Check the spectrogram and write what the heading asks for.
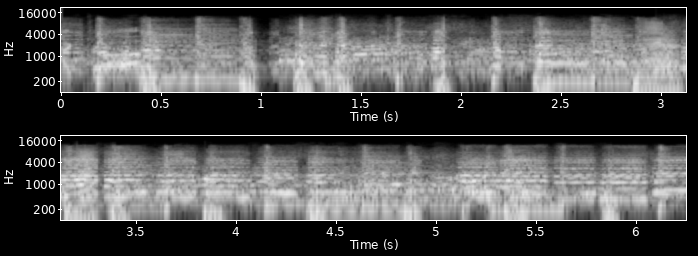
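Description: Traditional folk music led by an accordion, over a steady beat and a regularly pulsing bass line.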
